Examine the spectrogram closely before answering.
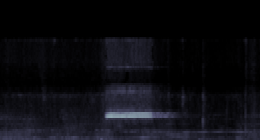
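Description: A referee blows a short whistle.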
